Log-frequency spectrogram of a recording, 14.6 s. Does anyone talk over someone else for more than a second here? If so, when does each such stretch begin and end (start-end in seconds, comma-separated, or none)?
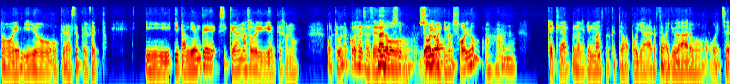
7.5-9.0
